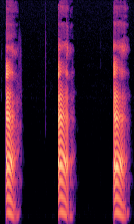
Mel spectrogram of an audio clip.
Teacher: the second sound is a a is a short V sound mouth open chin drops teeth apart tongue pressing gently against the inside lower mouth and it's a quick sound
